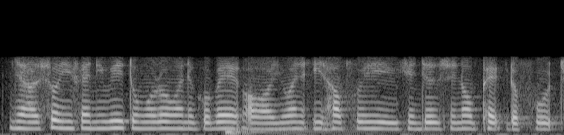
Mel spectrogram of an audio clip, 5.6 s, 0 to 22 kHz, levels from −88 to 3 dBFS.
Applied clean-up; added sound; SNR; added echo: none; Bowed string instrument; 18 dB; none.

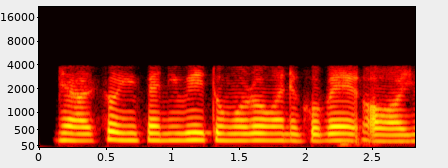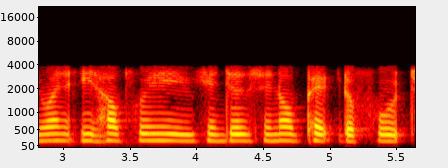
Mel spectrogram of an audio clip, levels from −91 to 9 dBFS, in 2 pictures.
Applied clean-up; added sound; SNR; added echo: neural mask model DeepFilterNet 3.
